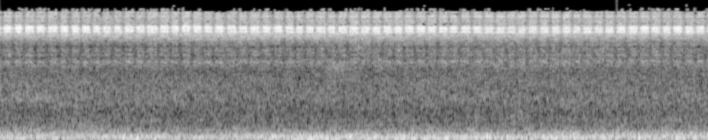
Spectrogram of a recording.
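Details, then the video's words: Cicadas in an Italian park: a continuous, even high-pitched buzzing drone holds steady throughout, while a strong low wind rumble fills the background. "Cicadas wind real atmosphere in an Italian park"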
